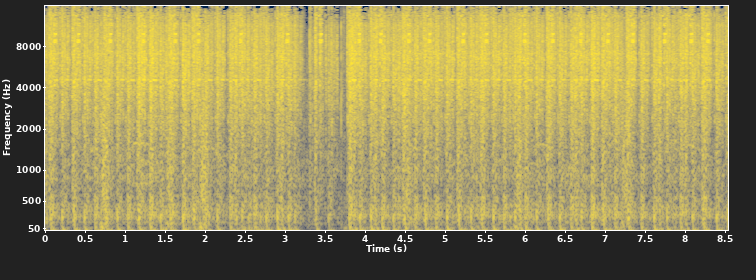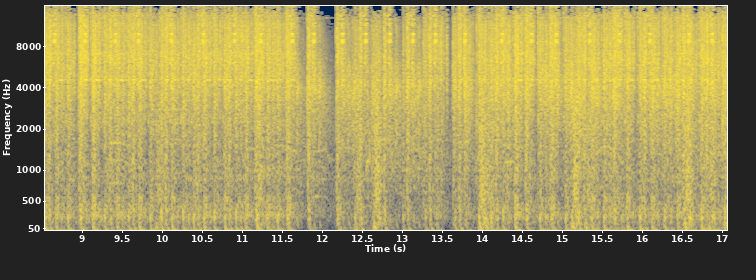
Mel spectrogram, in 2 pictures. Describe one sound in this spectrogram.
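A machine gun fires long, rapid bursts close by.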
